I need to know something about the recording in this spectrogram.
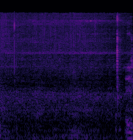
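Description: Faint bubbling of a pan of water and chopped fruit at a rolling boil on the stove, with a light tap near the end.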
